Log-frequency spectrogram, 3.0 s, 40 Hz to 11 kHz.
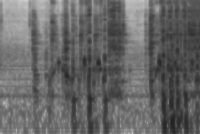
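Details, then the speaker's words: Vyatka Elektron scooter, long-stored, wiring reconnected with a 6-volt converter, being push-started; uneven clatter as the engine turns over but never catches because no fuel supply has been arranged yet: cranking no-start, no fuel supply. "Единственное, рано пробовать. Надо топливо придумать, как подавать."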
